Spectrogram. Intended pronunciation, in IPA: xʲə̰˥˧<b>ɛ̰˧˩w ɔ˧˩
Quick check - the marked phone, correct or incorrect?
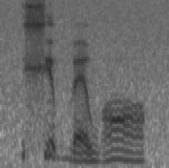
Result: correct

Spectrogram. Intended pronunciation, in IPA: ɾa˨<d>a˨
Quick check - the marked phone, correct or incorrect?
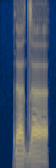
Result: correct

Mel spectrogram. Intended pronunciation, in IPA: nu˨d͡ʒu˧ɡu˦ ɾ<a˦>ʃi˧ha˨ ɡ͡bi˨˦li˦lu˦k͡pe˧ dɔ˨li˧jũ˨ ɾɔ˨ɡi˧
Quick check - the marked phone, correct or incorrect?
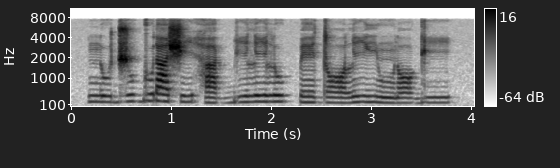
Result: correct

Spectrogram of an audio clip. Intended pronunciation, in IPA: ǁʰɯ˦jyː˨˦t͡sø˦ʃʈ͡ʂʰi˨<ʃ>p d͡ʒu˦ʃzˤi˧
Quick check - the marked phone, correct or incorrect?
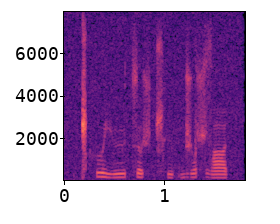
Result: incorrect: none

